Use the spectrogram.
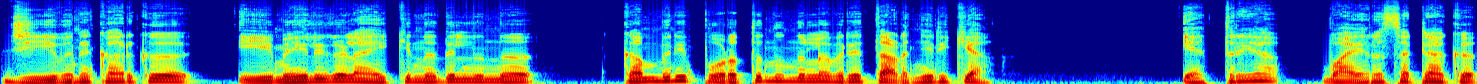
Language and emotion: Malayalam, fearful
